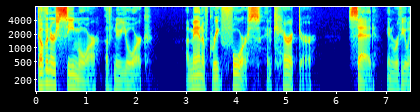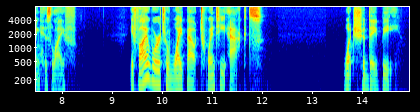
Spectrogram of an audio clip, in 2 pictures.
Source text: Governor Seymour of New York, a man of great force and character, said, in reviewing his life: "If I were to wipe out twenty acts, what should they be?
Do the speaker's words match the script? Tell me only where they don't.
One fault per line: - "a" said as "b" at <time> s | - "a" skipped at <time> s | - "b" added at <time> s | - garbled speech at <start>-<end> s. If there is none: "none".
none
